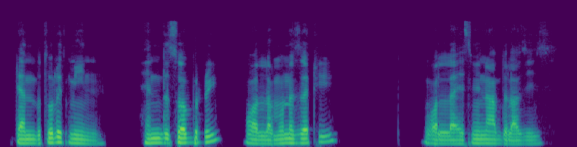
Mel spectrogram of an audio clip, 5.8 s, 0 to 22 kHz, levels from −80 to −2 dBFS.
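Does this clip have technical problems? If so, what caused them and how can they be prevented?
Yes. Between 1.19 and 2.06 s the speech shows repeated stalls (stutter): nine short halts where packets arrived late, the jitter buffer ran dry, and the receiver extended the last sound to bridge about 129 ms in total, the longest wait 55 ms. A second run from 2.42 to 3.23 s has eight briefer halts, none over 19 ms. Unlike packet-loss dropouts, nothing is skipped; the speech picks up exactly where it stopped. A steadier network path or a somewhat deeper jitter buffer would prevent this.

From 3.27 to 4.99 s a jitter buffer slow-down follows: to rebuild its reserve, the receiver repeated individual pitch periods and slivers of pauses, adding about 214 ms and playing that stretch at 88% speed. The pitch stays put, which separates it from a tape-style slowdown, and the drag is smooth and continuous rather than broken into halts as in the stutter before it. 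Reducing network jitter, so the buffer never runs low enough to need rebuilding, would prevent it.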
